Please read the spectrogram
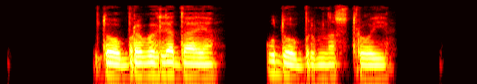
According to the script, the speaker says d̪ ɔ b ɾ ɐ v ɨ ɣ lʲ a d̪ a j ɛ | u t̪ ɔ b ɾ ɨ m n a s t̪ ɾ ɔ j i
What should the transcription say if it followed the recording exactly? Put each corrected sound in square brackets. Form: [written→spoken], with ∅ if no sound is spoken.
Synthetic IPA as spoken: d̪ ɔ b ɾ ɐ v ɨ ɣ lʲ a d̪ a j ɛ | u [t̪→d̪] ɔ b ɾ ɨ m n a s t̪ ɾ ɔ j i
